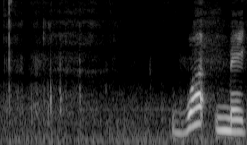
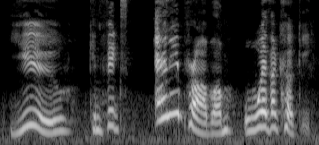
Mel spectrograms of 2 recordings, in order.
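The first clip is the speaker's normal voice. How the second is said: louder Beaver voice; 3 semitones higher, 7 dB louder than usual. Acted. Beaver's confident advice.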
